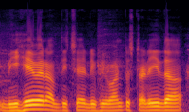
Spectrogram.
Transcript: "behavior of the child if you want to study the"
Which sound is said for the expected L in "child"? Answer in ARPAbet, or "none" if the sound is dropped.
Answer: none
